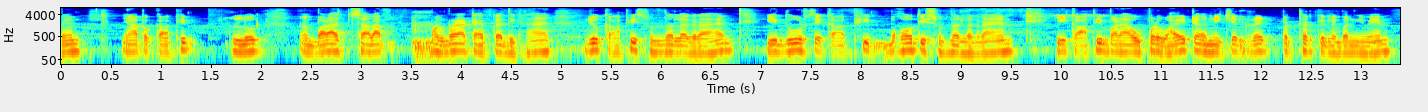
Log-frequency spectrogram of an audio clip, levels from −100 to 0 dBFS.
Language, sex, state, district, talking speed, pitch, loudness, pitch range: Hindi, female, Bihar, Saharsa, 180 wpm, 110 Hz, -24 LUFS, 105-120 Hz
